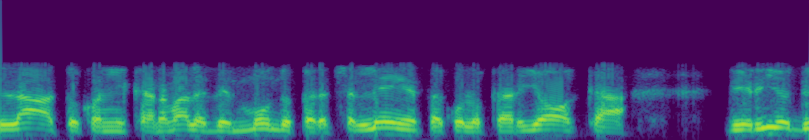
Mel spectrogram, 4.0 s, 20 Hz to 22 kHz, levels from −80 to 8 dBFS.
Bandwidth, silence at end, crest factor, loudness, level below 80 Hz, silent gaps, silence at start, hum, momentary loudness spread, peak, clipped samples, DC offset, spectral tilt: 4.2 kHz; 0 s; 10 dB; -11 LUFS; -58 dBFS; none; 0 s; none; 5 LU; 0 dBFS; under 0.1%; under 0.1%; -10.5 dB/octave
